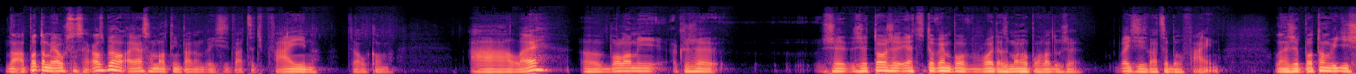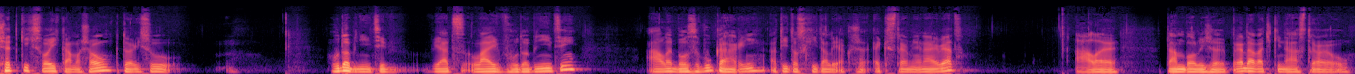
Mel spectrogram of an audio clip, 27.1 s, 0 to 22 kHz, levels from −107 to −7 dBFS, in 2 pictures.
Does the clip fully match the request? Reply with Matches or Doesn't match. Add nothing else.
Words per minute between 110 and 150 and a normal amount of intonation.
Matches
